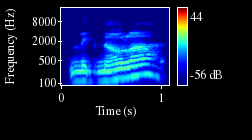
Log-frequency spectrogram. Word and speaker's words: Mignola: Mike Mignola, is that how you pronounce it? Mike Mignola, yeah.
